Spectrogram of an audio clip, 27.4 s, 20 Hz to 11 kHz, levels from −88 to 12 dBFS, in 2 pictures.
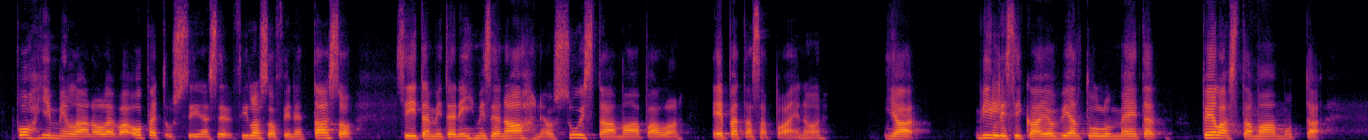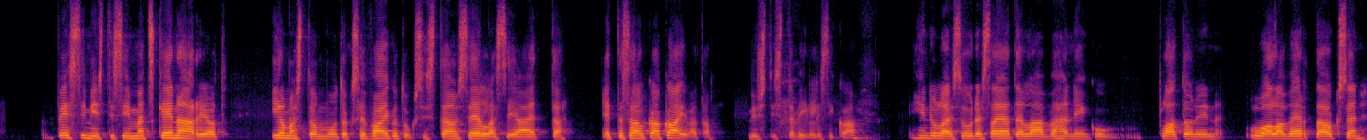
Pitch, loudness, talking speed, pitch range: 185 Hz, -19 LUFS, 95 wpm, 175-195 Hz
